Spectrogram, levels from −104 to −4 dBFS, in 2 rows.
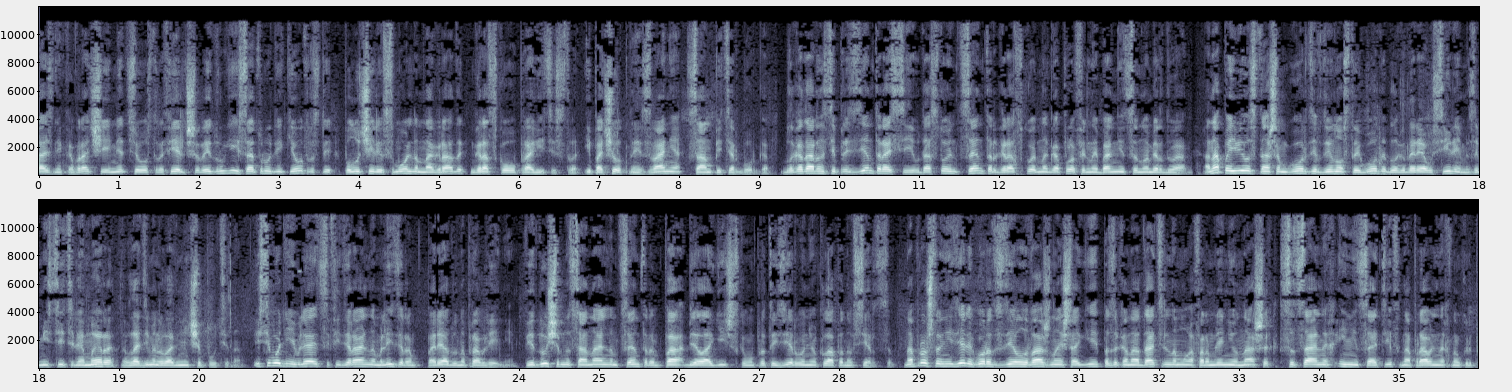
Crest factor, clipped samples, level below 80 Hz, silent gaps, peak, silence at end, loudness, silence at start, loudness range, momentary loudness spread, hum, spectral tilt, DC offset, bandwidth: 18 dB; under 0.1%; -62 dBFS; none; -2 dBFS; 0 s; -19 LUFS; 0 s; 3 LU; 8 LU; none; -4.5 dB/octave; under 0.1%; 11.5 kHz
